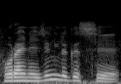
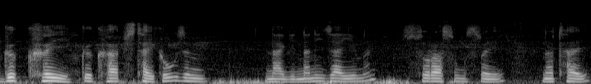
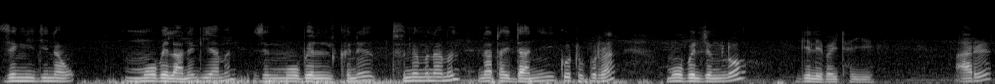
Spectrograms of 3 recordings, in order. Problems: constant background noise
